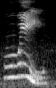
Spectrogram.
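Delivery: high little wee; a light swoop up on wee; playful wee. Shown as a demonstration. Teacher guiding kids' pencil dive, soft high wee.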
